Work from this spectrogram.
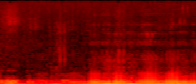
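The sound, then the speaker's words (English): A pet cat purrs in a low, steady rumbling drone with a gently pulsing rhythm. The purr swells noticeably louder about halfway through and continues alone without any talk. “Needed some kitten ASMR. That was my cat purring.”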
